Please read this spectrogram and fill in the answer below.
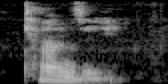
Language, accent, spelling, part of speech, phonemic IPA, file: English, Southern England, Tansy, proper noun, /ˈtænzi/, LL-Q1860 (eng)-Tansy.wav
- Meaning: A female given name from English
